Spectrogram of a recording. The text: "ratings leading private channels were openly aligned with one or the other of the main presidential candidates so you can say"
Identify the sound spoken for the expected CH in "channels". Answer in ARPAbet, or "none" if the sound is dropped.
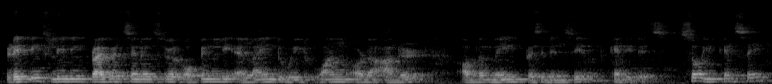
S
